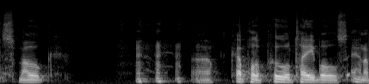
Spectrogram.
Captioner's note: chuckles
